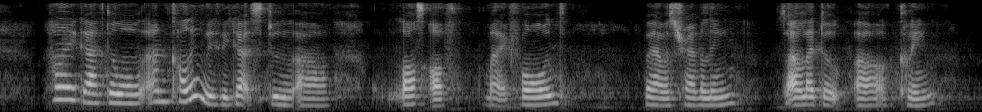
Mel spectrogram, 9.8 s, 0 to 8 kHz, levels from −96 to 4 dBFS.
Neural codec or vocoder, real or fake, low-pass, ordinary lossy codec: codec, 16 kHz, 4.8 kbps, FACodec; fake; 7.2 kHz; none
